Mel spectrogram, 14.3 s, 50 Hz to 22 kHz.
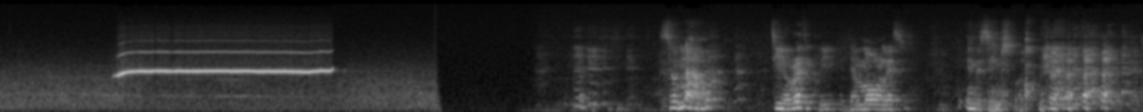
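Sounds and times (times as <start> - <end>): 
faint hiss: 0.0 - 14.2
steady high human whistle to sync two recordings: 1.4 - 4.2
laughter: 7.1 - 9.6, 12.9 - 14.2
speech: 8.4 - 9.0, 9.6 - 11.4, 12.1 - 14.2.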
